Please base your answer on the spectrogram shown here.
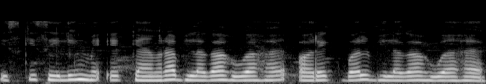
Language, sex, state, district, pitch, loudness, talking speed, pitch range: Hindi, female, Jharkhand, Palamu, 195 Hz, -14 LUFS, 170 wpm, 185-205 Hz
